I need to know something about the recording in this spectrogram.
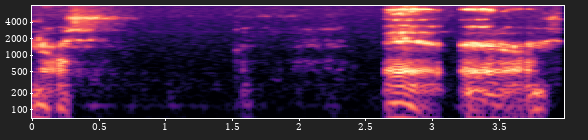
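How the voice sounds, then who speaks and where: A man vlogging slowly and rambling, congested with a scratchy throat, repeating "you know". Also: extremely low pitch, big pitch swings, gravelly, breathy edge. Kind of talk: rambling personal vlog.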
